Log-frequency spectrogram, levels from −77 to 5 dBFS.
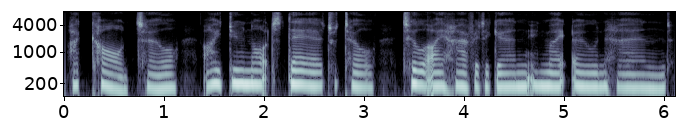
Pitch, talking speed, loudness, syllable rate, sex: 170 Hz, 175 wpm, -17 LUFS, 3.6 syllables/s, female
